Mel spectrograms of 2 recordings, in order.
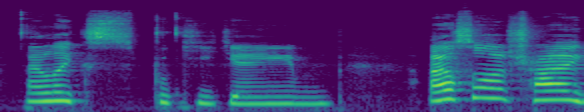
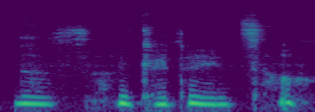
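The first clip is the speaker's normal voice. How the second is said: whispering; 2 semitones lower, 11 dB quieter than usual. Real, not acted. Whispered aside.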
